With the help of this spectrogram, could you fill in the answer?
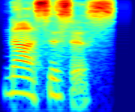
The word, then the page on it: narcissus: Indian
